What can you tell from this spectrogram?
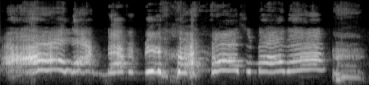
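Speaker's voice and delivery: very high, loud, delighted shriek; fangirl squeal. Retold or imitated. Viewer gushing over Devin to mama, fangirl squeal. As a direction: squeal with laughter breaking in.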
